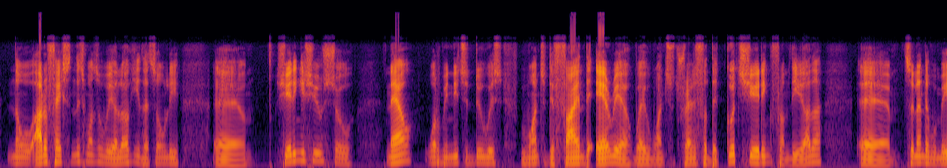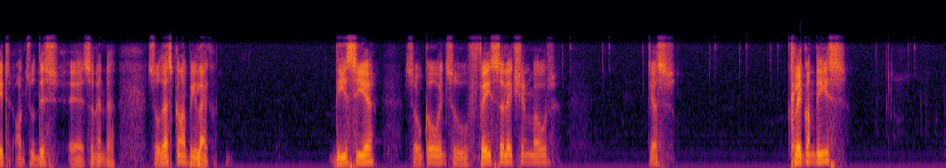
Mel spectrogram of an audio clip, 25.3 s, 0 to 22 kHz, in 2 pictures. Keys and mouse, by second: 3.5-3.8 middle drag, 4.2 Tab, 5.2-7.7 middle drag, 18.1 click, 20.3 shift+click, 21.7 shift+click, 22.1 shift+click, 23.3 middle click, 24.3 shift+click.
